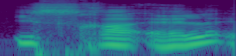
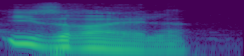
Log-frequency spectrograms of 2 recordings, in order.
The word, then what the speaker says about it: Israël: Vous remarquerez au passage que je dis Israël et pas Israël.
